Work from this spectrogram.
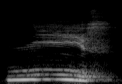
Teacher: він приголосний твердий чи м'який м'який бо його пом'якшує наступний за ним і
